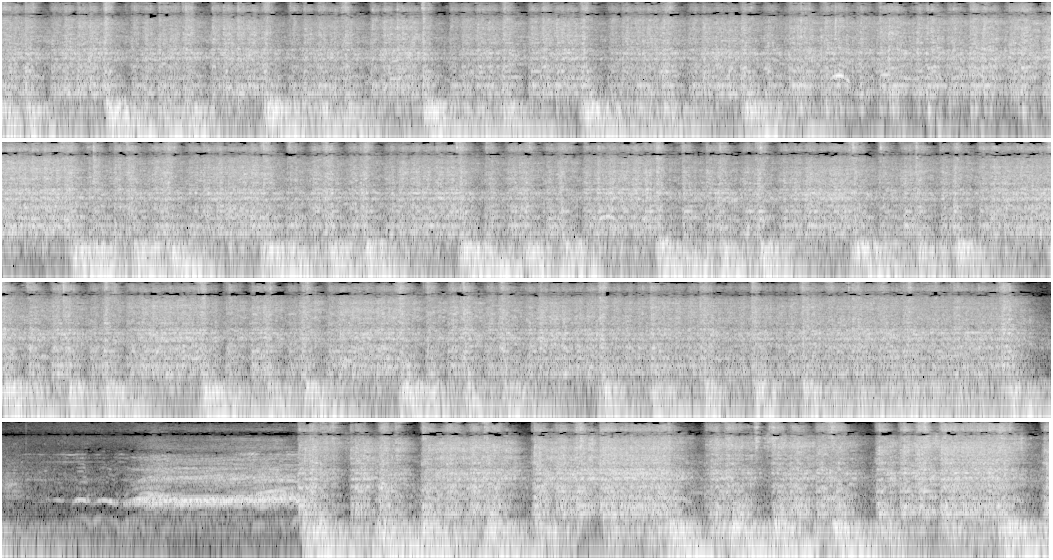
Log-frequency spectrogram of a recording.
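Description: A large troupe of folk drummers beating big barrel drums in a dense, loud rhythm, with steady sustained tones above the drumming. Near the end the drumming stops for about two seconds, then starts again.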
